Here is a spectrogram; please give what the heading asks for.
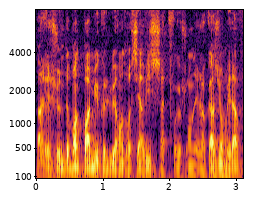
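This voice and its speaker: An actor playing a polite, fretful provincial gentleman in a 1960s French radio mystery, with a hesitant conversational manner. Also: sits low, very fast. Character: respectable, fretful provincial gentleman hotel guest carrying money. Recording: noisy old radio drama recording.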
